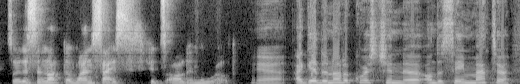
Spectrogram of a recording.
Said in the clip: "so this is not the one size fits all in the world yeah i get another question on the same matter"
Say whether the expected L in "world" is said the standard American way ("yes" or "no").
yes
